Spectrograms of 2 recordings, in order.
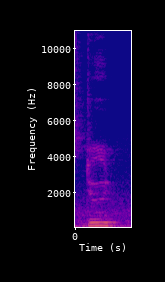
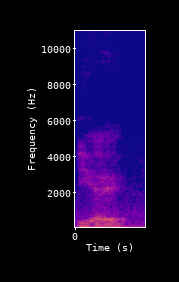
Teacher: to squeak comes out as two low tones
